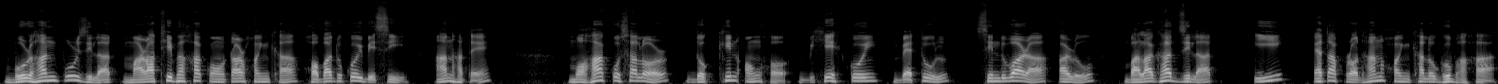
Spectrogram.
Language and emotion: Assamese, neutral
